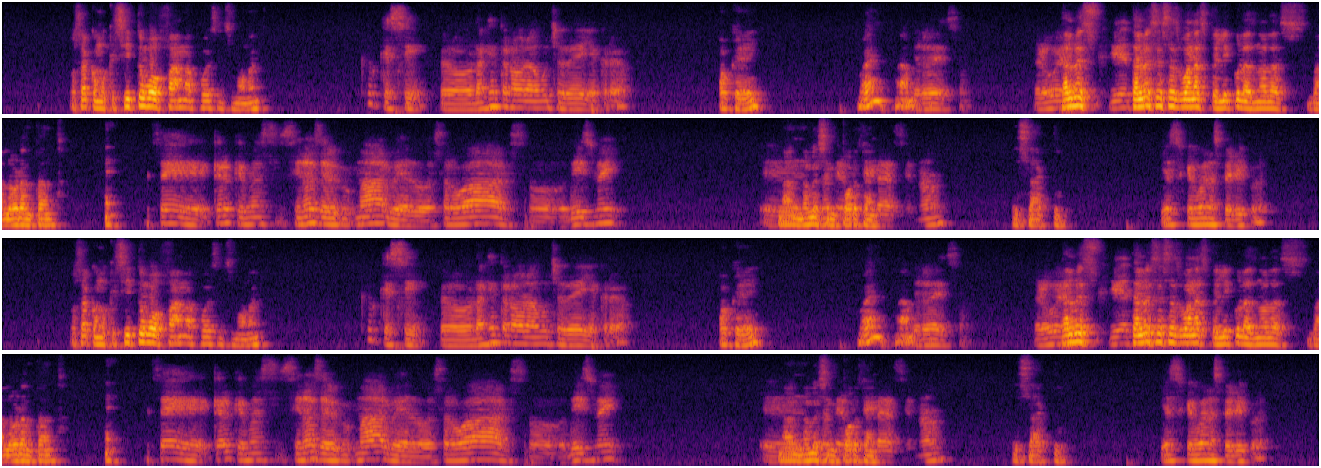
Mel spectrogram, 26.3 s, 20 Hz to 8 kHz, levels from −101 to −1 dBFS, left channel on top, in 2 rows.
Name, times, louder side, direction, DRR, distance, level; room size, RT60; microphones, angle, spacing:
voice 1, 0.7-2.6 7.2-7.6 8.6-9.2 10.6-10.9 11.3-13.7 14.2-14.3 20.9-21.9 23.3-23.8, left 3 dB, 40° left, 0.7 m, -25 dB
voice 2, 3.7-6.3 9.1-9.7 10.3-10.7 11.1-11.5 11.8-12.0 14.8-19.4 20.8-22.6 24.8-25.8, left 1 dB, ahead, 2.2 m, -34 dB
6.4 x 3.4 x 2.4 m
head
